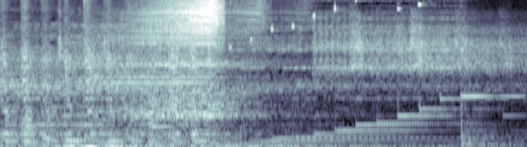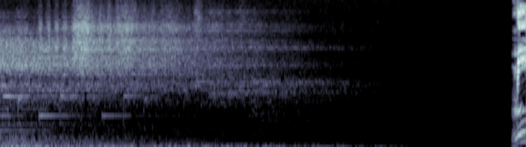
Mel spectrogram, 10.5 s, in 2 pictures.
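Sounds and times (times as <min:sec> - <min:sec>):
magical winds stinger: 0:00.2 - 0:06.5.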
